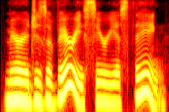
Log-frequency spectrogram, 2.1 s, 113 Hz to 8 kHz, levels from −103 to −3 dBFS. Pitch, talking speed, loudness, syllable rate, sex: 185 Hz, 170 wpm, -15 LUFS, 5.0 syllables/s, female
